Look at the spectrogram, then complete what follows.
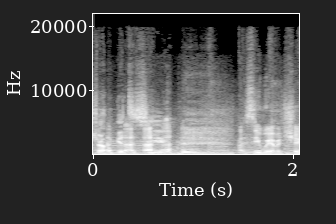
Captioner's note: laughs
